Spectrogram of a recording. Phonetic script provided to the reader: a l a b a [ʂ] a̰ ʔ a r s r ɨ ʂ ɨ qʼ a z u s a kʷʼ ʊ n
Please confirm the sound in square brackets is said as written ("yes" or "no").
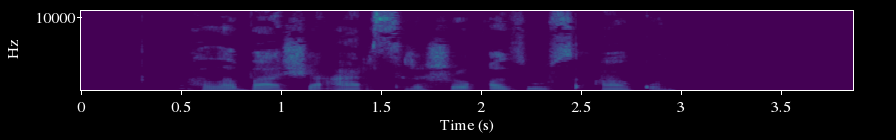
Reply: no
